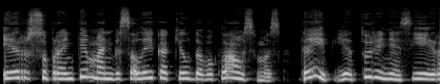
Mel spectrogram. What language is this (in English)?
Lithuanian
